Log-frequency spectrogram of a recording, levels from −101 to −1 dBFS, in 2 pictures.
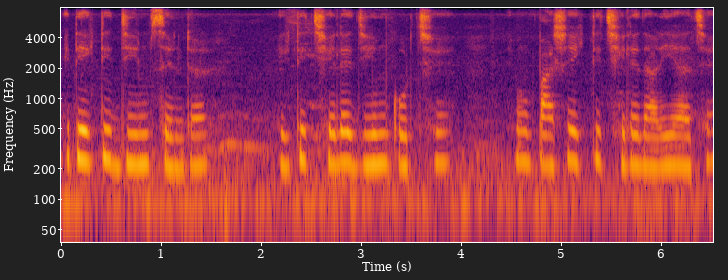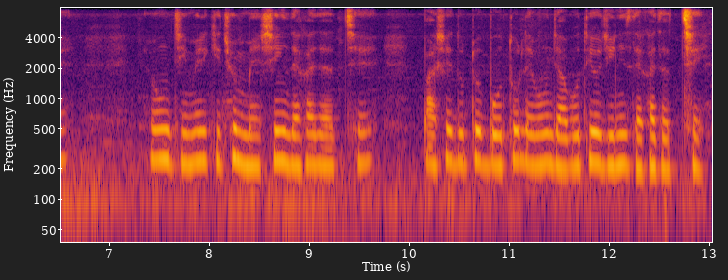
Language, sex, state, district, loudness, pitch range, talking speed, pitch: Bengali, female, West Bengal, Jhargram, -24 LUFS, 210-235 Hz, 145 wpm, 220 Hz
